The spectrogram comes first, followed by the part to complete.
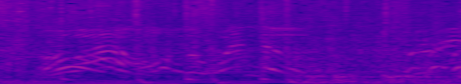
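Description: Faint voices from the embedded video over background music, with a steady low hum underneath.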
